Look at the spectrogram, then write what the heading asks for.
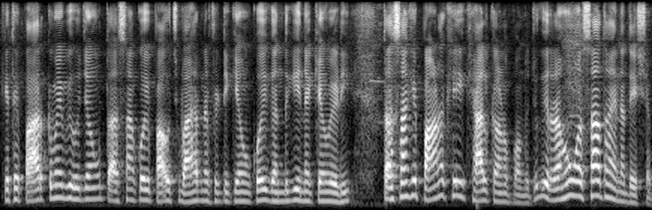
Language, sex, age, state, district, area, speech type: Sindhi, male, 45-60, Madhya Pradesh, Katni, rural, spontaneous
